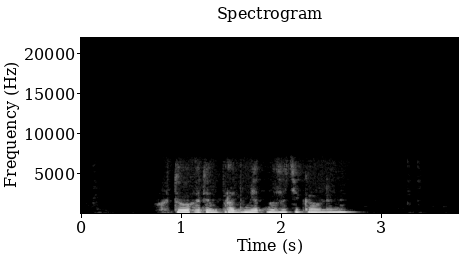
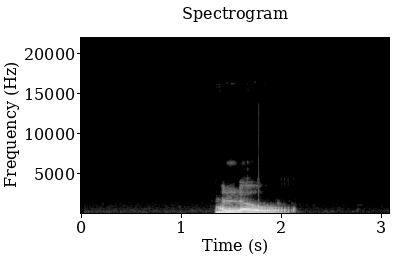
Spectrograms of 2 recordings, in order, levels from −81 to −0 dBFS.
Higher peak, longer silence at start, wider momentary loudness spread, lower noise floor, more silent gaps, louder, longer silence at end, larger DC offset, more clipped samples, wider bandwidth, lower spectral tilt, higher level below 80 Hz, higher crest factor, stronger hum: about the same, -4 dBFS vs -2 dBFS; second, 0.8 s vs 1.35 s; second, 6 LU vs 14 LU; first, -78 dBFS vs -68 dBFS; neither; second, -20 LUFS vs -14 LUFS; about the same, 1.05 s vs 1 s; neither; neither; about the same, 6.4 kHz vs 6.6 kHz; about the same, -10 dB/octave vs -10.5 dB/octave; about the same, -58 dBFS vs -56 dBFS; about the same, 18 dB vs 16 dB; neither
